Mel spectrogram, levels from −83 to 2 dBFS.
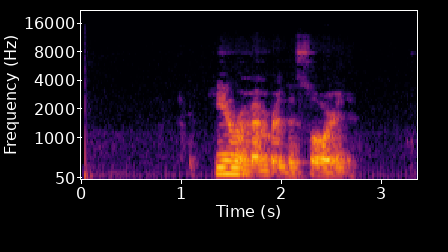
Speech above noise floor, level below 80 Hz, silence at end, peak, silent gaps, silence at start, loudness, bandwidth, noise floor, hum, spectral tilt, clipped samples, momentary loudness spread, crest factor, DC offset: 42 dB; -56 dBFS; 0.65 s; 0 dBFS; none; 1.35 s; -16 LUFS; 10 kHz; -57 dBFS; none; -8 dB/octave; under 0.1%; 12 LU; 18 dB; under 0.1%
